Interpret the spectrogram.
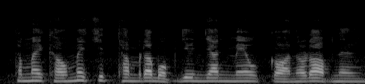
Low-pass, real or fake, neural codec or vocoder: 10.8 kHz; real; none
